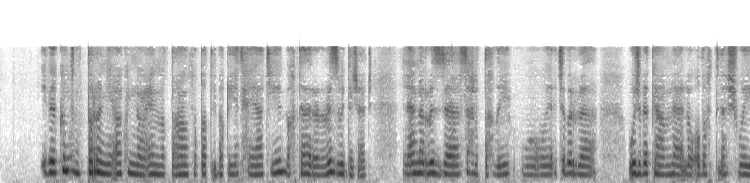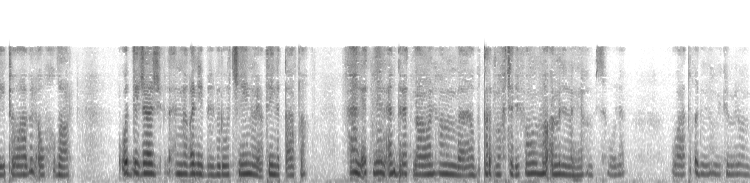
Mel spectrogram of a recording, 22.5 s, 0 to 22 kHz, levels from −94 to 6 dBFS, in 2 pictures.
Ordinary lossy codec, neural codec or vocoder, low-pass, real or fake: AAC, 24 kbps; codec, 44.1 kHz, 2.6 kbps, DAC; 19.8 kHz; fake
